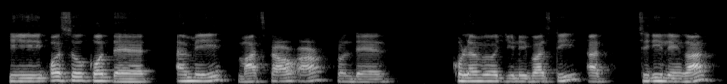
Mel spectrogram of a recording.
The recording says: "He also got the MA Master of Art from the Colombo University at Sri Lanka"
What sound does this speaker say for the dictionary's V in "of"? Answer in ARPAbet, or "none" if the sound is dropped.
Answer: W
